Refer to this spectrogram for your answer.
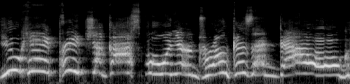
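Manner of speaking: mock very high scolding scream, "dog" drawn out. Telling a story about a woman yelling at a drunk preacher, imitating someone screaming. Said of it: "she's so screaming at this guy".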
